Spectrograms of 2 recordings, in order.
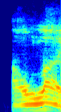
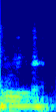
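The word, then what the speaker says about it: أولى: Aula ya, ini harusnya aula bukan ula.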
